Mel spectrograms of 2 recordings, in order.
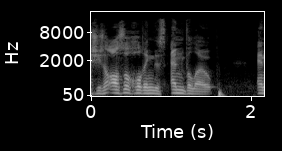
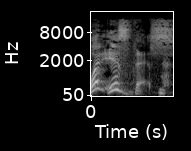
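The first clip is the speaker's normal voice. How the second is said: voices shouting loudly; 3 semitones higher than usual. Voicing a row of freed hostages loudly demanding justice: loud voices of hostages. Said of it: "you hear them kind of loudly being like".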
